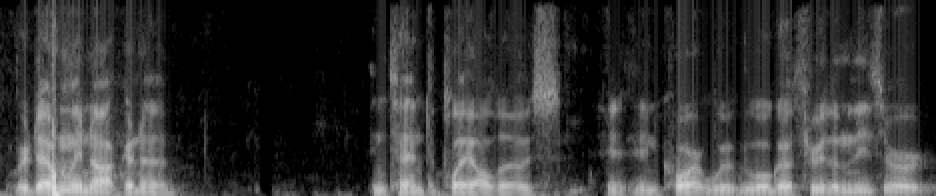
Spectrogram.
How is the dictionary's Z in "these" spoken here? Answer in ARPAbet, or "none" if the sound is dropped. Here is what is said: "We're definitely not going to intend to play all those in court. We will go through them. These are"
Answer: Z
